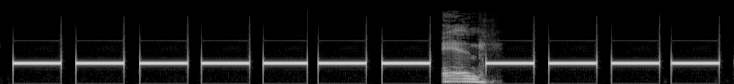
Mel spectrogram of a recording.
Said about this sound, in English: now I'm just hitting beeps to hit beeps.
